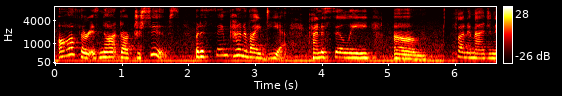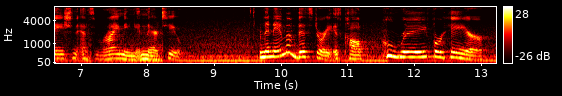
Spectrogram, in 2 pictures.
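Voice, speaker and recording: A woman leads story time for young children in a lively, swooping voice with an unhurried pace. She is chatty and encouraging, adding little asides as she goes. There is faint noise behind her. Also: medium pitch, low-quality recording. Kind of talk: sing-song story time for young children, singing, read-aloud and chatting.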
